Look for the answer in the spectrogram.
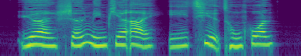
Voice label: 御姐音 短句 配音

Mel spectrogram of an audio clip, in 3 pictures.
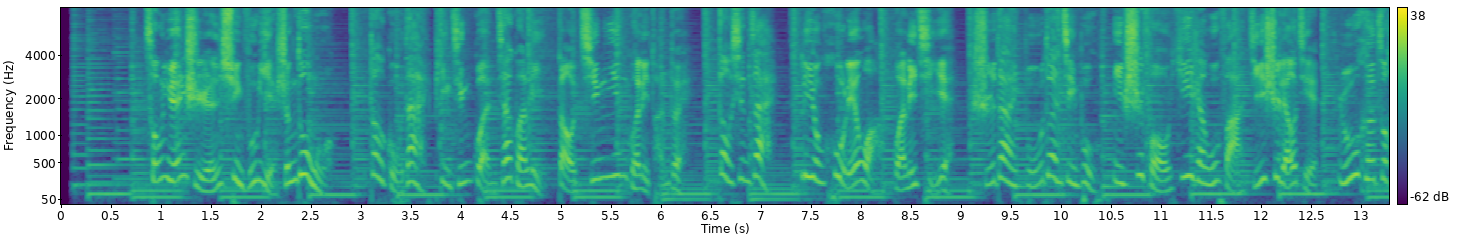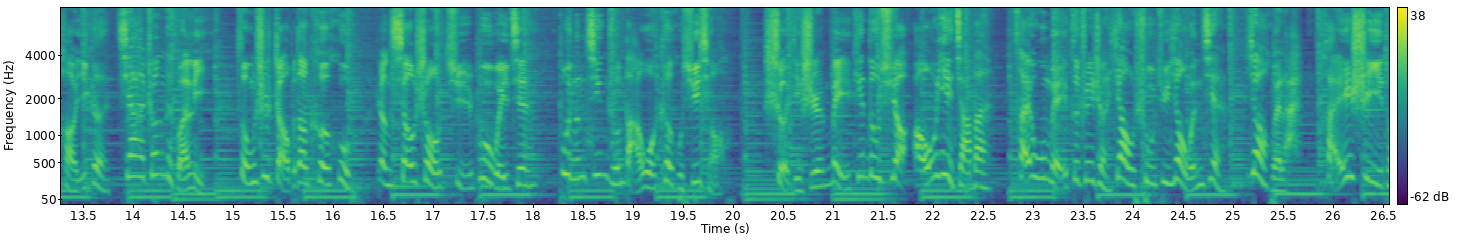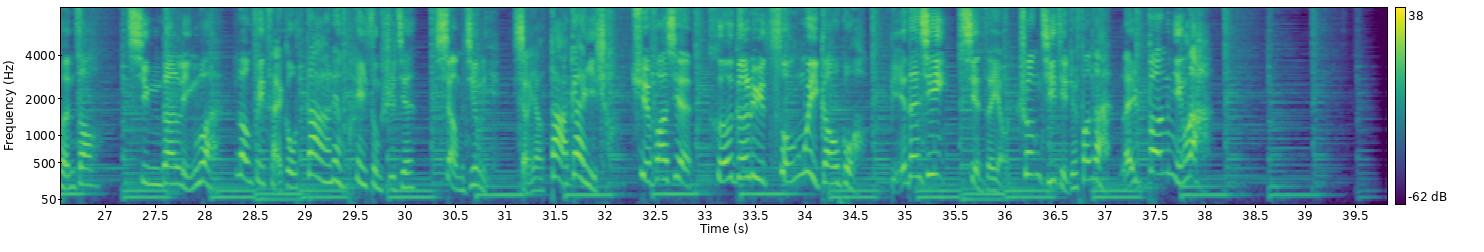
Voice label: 解说 年轻时尚

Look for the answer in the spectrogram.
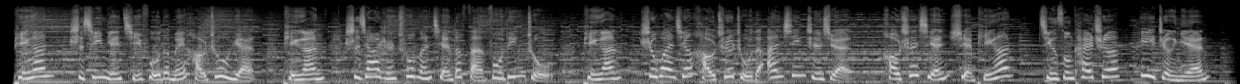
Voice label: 广告商务广告

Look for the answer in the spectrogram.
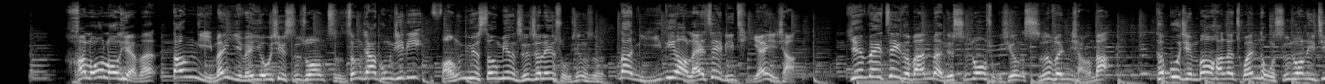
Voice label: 信息流

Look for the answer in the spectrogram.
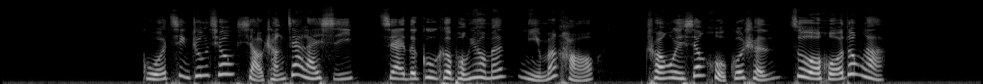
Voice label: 广告音色

